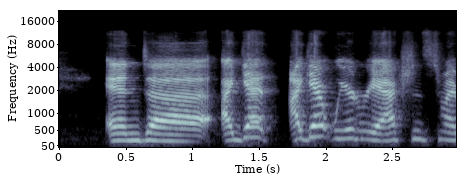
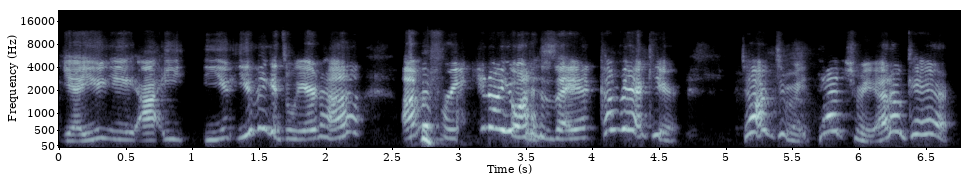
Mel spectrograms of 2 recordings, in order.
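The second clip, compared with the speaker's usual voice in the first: rising, pleading, unhinged calls to a passerby; manic mock plea; 7 semitones higher than usual. Comic to a cat caller, a hammed-up desperate plea. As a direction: beg them to come back, getting more frantic.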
